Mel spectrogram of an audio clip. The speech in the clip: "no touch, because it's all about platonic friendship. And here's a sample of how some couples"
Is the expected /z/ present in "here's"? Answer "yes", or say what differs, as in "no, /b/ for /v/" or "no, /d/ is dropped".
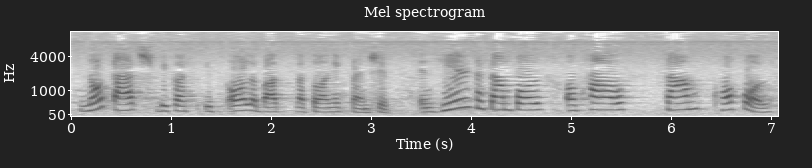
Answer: no, /s/ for /z/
